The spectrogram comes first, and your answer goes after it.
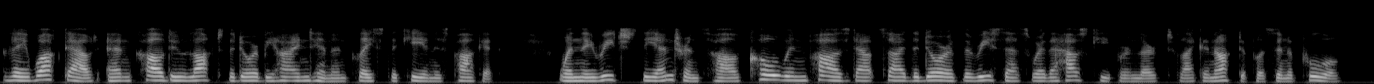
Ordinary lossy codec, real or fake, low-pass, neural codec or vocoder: Opus, 32 kbps; real; 5.4 kHz; none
